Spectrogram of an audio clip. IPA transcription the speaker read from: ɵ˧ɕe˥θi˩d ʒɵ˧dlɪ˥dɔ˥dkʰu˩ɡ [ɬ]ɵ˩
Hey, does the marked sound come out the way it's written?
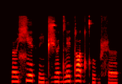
yes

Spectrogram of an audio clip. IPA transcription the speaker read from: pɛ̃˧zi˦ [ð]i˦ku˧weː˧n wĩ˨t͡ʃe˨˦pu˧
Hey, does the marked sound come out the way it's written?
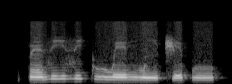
no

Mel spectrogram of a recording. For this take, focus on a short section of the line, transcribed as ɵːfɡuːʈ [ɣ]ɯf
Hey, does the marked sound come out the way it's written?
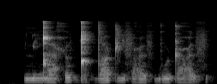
no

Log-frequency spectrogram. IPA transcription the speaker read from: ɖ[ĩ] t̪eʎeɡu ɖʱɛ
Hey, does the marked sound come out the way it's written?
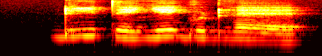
no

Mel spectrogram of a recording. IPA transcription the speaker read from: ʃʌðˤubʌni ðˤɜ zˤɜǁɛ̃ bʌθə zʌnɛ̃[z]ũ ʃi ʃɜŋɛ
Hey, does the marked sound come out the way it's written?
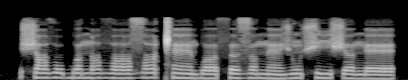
no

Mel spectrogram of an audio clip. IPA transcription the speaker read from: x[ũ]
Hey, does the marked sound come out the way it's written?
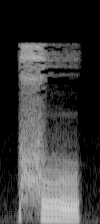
no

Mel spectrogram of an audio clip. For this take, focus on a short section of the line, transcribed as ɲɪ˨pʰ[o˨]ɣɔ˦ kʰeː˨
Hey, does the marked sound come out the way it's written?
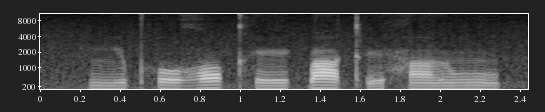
yes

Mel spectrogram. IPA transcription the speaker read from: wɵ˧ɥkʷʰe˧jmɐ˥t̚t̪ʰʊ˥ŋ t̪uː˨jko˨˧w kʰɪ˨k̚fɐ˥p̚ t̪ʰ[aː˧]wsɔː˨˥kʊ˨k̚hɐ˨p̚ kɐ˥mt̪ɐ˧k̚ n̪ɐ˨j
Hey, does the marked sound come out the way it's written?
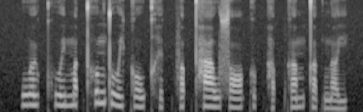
yes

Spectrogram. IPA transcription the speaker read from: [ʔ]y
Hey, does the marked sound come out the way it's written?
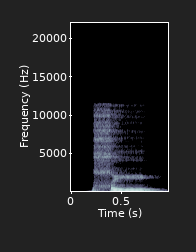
no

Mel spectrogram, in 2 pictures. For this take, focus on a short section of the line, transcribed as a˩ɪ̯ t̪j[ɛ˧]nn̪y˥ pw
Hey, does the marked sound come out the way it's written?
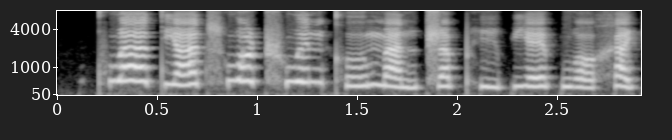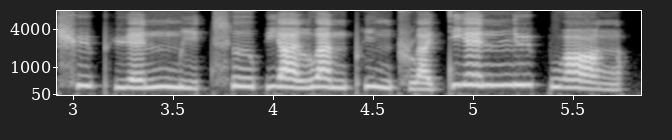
no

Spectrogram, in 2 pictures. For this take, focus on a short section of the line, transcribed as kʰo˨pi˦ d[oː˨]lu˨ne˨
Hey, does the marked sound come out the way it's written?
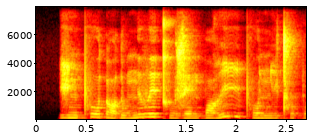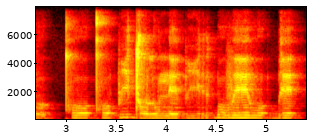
no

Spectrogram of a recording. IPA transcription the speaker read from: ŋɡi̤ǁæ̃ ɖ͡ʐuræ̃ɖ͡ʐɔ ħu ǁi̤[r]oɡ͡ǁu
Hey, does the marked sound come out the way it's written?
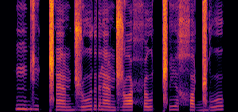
no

